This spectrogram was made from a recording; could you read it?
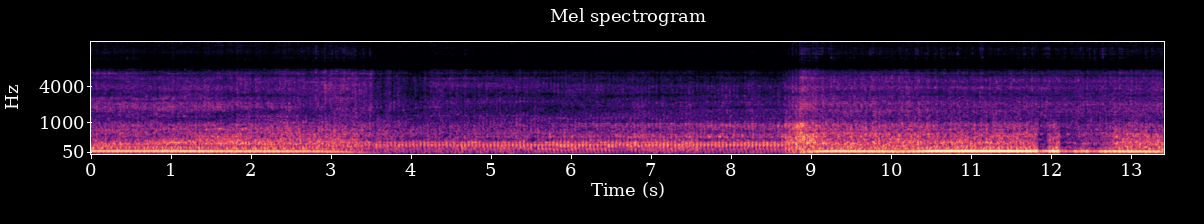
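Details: Vibratory plate compactor single-cylinder engine starting after service (oil change, new spark plug, valve lapping and adjustment): it thumps along steady and even, dips briefly and picks back up cleanly. Normal running.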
